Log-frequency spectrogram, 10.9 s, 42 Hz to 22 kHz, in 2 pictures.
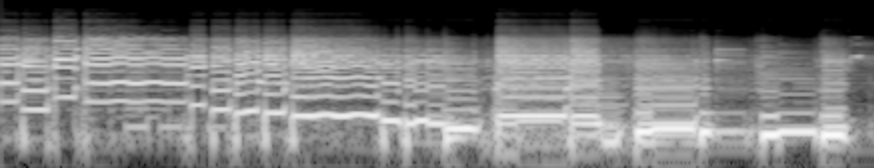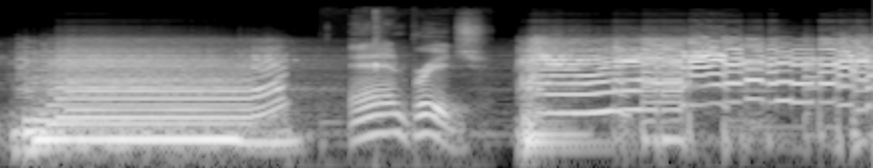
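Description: Electric guitar, a '56 Custom Shop Les Paul with P90 pickups, played through a Joyo Rated Boost pedal with its gain turned all the way up into a Fender Blues Deluxe reissue amp: riffs and chords with a mild overdrive. A chord rings out about six seconds in, there is a short break near eight seconds, and the playing picks up again.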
